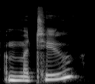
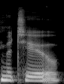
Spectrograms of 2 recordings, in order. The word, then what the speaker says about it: Mathieu: So the first one I'm going to share that I finished recently is called Moxie by Jennifer Mathieu, and her last name looks like Matthew, but it's pronounced Mathieu, but it's spelled M-A-T-H-I-E-U, if you want to look it up in our catalog. So I guess it's the French version of Matthew, as far as I know.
